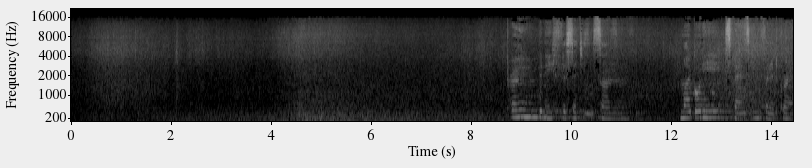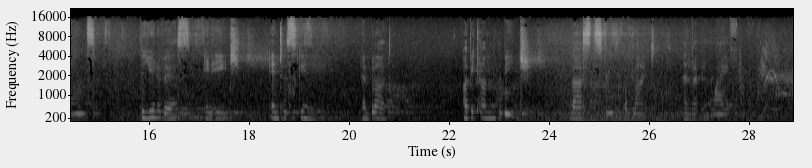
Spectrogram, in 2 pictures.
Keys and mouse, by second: 1.2 g, 1.8 g, 2.8 middle click, 3.8-5.4 drag, 5.5 Tab, 5.8 Tab, 6.6-7.7 drag, 7.1 shift+e, 7.5 Tab, 8.4 Tab, 9.4 click, 9.9-11.2 right drag, 11.5 Tab, 12.8 Tab, 14.1 shift+e, 14.4 Tab, 15.3 Tab, 16.7 Tab, 21.6 click, 22.3 Tab, 23.1 Tab, 26.7 Tab, 27.7 click, 28.5 right click.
